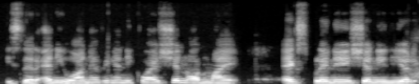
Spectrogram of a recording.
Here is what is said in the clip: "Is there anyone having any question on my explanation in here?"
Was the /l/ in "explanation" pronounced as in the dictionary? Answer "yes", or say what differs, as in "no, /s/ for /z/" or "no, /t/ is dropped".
yes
